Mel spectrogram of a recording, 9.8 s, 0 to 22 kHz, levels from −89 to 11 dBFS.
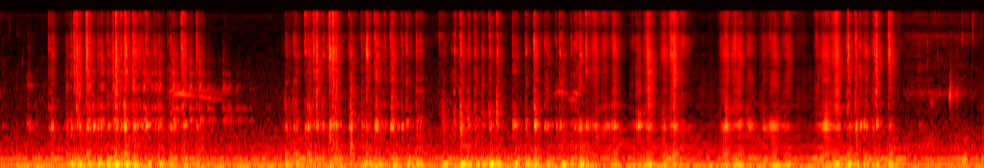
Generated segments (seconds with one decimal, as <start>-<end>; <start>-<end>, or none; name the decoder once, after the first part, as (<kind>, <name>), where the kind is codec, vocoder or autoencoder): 5.9-8.4 (vocoder, BigVGAN v2)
